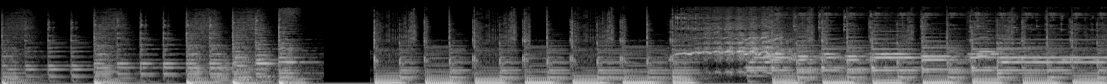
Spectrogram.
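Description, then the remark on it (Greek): A horse whinnies partway through a bouncy, upbeat song about horses, its wavering neigh rising over a steady clip-clop rhythm and jingling bells after a brief pause in the music. “Πάμε να ακούσουμε τα τραγούδια μας τώρα. Και με άλογα και χωρίς άλογα.”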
